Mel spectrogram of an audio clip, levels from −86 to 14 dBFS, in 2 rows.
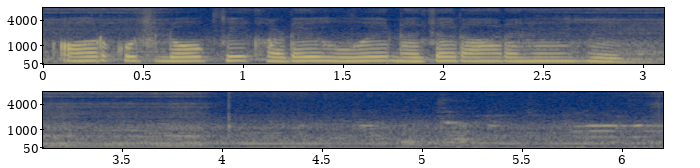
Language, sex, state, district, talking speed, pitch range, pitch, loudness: Hindi, female, Rajasthan, Jaipur, 95 wpm, 200-220 Hz, 205 Hz, -16 LUFS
